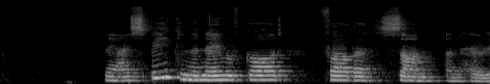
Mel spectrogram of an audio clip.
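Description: An elderly woman speaks calmly and clearly close by.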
